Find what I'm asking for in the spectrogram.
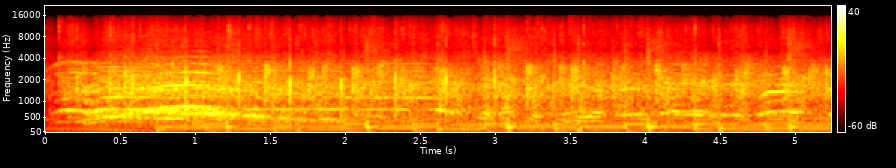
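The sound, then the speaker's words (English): An audience applauds as two Irish sporting legends come on stage at a live roadshow event. The clapping and crowd noise are steady and full, with music playing underneath. “Please give it up for two Irish sporting legends, Nicky English and Davy Russell.”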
